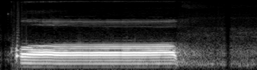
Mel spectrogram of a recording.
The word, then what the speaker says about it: قاف: قاف মাশা قاف মাশাআল্লাহ মাশাআল্লাহ।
